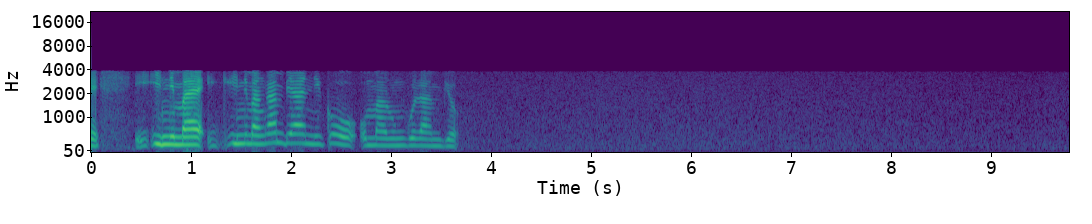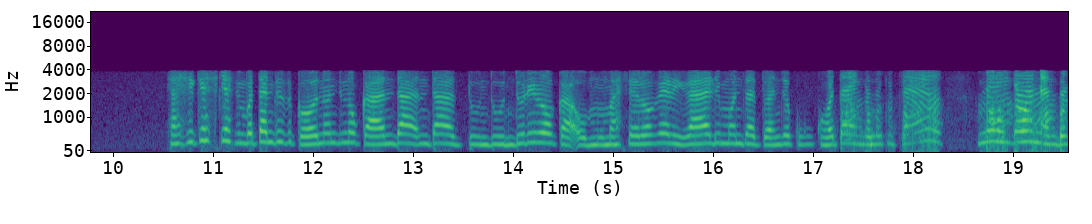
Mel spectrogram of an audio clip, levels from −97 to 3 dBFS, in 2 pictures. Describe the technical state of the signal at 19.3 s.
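At 19.3 s the speech lies inside a codec payload misread running from 17.21 s to the end of the clip. The G.726 code words arrive with their bits in reversed order, so the decoder rebuilds wrong differences and buries the speech in harsh distortion. Unlike low-bitrate G.726 hiss, it begins abruptly rather than tracking level throughout.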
